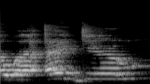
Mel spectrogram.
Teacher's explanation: Wawunya setelah ditasydidkan fathah 1 harokat, kemudian alifnya fathah 1 harokat tipis. Kemudian setelahnya ada huruf jim, huruf ja yang sukun dibaca tafkhim tebal dan diqalqalahkan.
